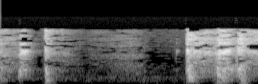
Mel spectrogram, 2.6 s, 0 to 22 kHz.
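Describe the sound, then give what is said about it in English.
Coughing from a person with a cough that has lasted two days: two sharp coughs close together, a quiet gap, then a longer rough burst of several harsh coughs in a row. “This has been going on for 2 days. Coughing.”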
